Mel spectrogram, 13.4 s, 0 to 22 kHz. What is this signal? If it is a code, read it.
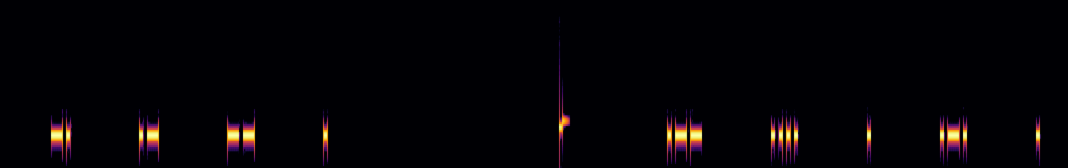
Morse code, heard as a keyed tone, about 25 wpm, spaced as for 9 wpm, 700 Hz. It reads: NAME WHERE
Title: 6x Character Spacing - Top 200 Words - 25wpm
